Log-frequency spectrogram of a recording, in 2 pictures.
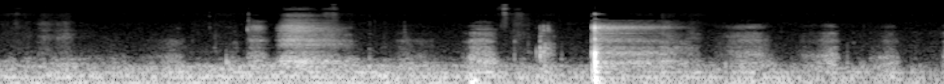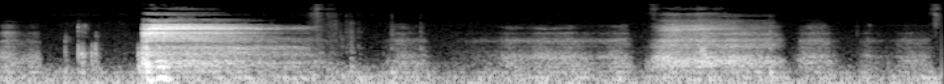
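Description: A person sniffing perfume on the wrist: three long inhales through the nose, the loudest about eleven seconds in, with a few small handling clicks, the sharpest about six seconds in.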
